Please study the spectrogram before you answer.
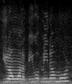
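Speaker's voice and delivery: retold husband's rising threat; menacing question. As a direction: fire the question at her with menace. Husband repeats, looks ready to kill.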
